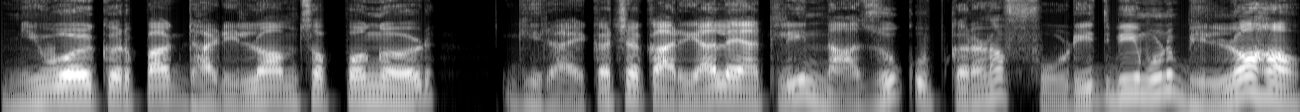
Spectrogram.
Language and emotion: Goan Konkani, fearful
